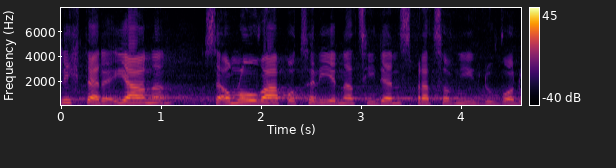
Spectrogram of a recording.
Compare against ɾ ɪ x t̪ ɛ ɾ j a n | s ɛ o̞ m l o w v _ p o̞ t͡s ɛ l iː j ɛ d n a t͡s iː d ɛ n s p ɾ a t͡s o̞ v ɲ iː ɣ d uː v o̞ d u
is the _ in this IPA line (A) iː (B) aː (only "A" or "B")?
B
